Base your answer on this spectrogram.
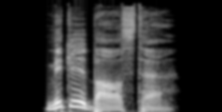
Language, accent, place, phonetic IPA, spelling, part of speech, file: German, Germany, Berlin, [ˈmɪtl̩baːɐ̯stɐ], mittelbarster, adjective, De-mittelbarster.ogg
- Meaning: inflection of mittelbar: 1. strong/mixed nominative masculine singular superlative degree 2. strong genitive/dative feminine singular superlative degree 3. strong genitive plural superlative degree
